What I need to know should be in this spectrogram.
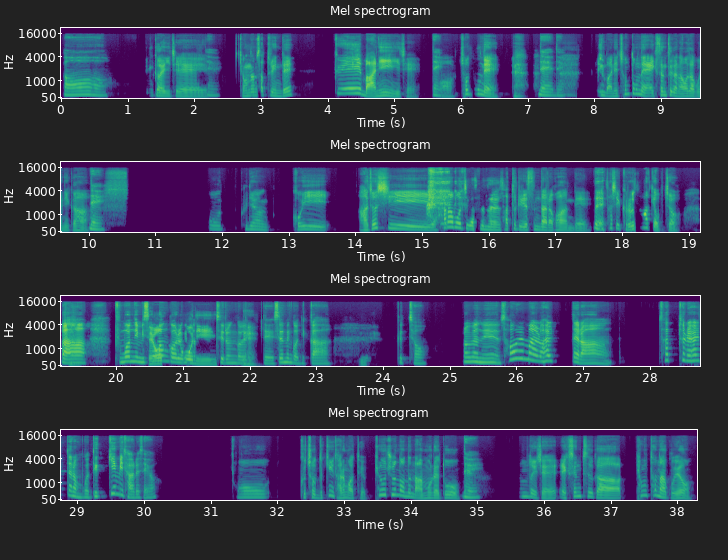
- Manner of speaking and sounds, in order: other background noise; laugh; laugh; laughing while speaking: "네"; laugh; tapping
- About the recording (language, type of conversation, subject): Korean, podcast, 사투리나 말투가 당신에게 어떤 의미인가요?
